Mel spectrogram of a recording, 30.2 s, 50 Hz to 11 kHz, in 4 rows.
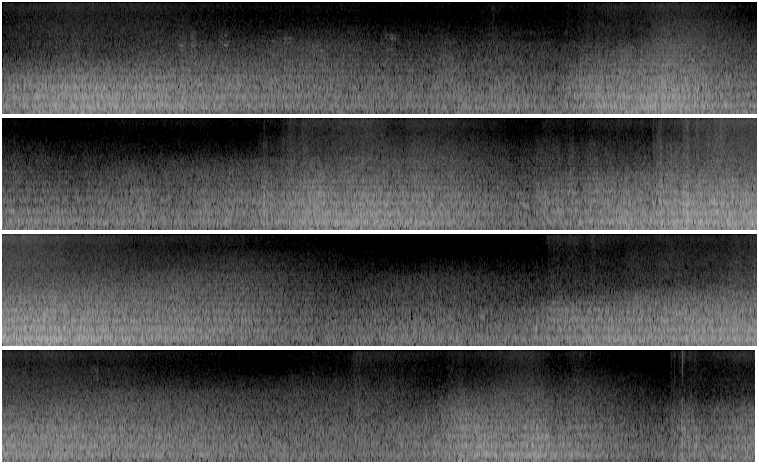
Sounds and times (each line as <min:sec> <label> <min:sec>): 0:00.0 waves 0:30.1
